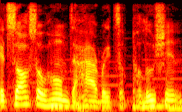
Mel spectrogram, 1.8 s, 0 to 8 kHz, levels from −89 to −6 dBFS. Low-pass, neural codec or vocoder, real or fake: 7.2 kHz; none; real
